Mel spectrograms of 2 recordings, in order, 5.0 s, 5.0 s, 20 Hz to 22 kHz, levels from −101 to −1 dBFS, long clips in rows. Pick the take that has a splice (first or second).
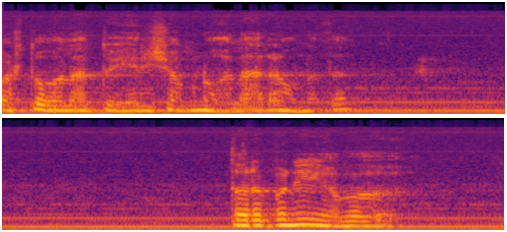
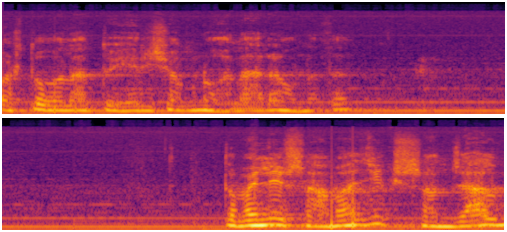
second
